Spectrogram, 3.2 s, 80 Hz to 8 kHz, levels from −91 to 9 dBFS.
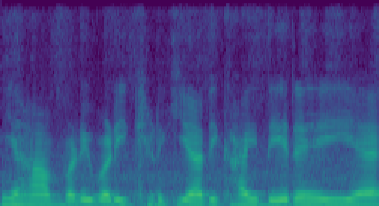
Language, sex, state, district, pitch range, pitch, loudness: Hindi, female, Uttar Pradesh, Ghazipur, 185-200 Hz, 190 Hz, -30 LUFS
